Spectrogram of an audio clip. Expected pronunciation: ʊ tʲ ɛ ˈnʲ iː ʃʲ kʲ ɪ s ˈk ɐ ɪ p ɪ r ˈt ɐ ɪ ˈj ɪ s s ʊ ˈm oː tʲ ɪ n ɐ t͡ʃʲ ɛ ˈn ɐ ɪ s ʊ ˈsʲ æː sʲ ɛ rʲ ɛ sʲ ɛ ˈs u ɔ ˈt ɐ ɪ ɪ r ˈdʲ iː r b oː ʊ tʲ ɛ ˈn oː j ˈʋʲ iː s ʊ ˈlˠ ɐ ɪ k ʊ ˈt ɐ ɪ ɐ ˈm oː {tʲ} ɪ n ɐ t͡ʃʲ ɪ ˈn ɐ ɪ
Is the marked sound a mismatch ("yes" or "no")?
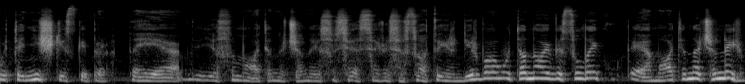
no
